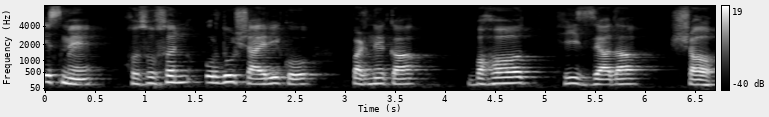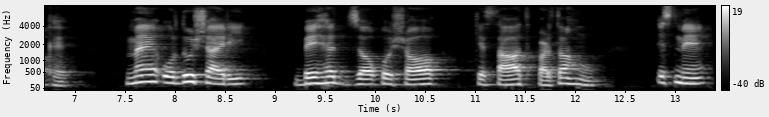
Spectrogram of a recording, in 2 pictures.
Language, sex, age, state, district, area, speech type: Urdu, male, 18-30, Delhi, East Delhi, urban, spontaneous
